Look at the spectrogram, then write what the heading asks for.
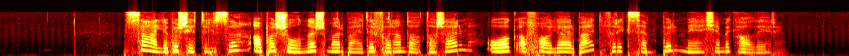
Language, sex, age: Norwegian, female, 31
